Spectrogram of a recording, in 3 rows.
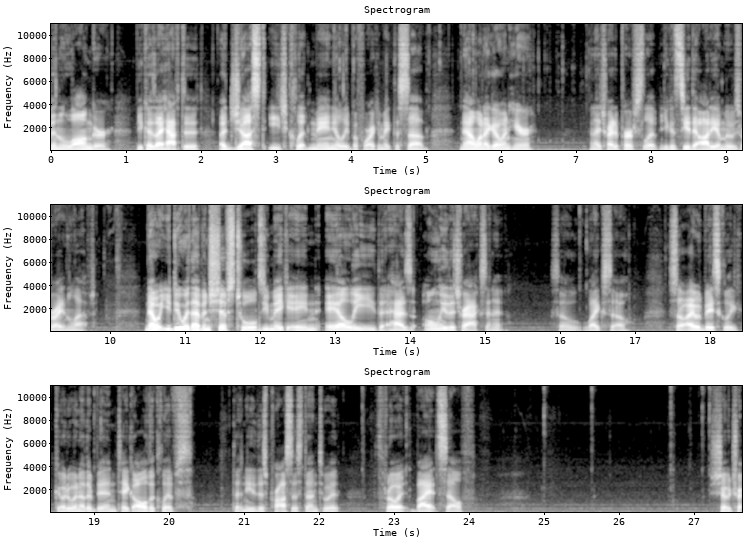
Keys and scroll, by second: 6.3 super+], 6.6 super+], 6.7 super+], 6.9 super+], 7.6-9.7 typing, 18.0 super+n, 20.4 super+n.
